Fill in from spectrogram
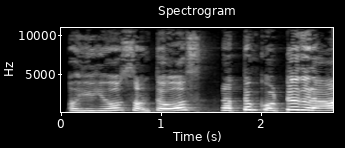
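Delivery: drawn-out, slow cry of dismay; alarmed wail. Acted. Seeing Santhosh's blood pouring, drawn-out alarmed wail. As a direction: wail it, stretching each word. Crying out at the bleeding.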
